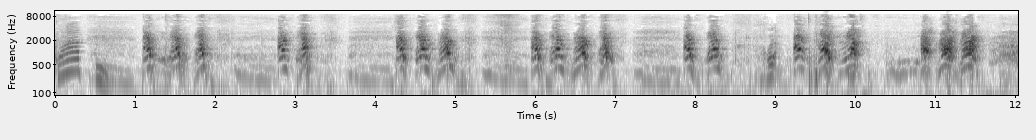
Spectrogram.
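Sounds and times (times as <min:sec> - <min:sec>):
dog barking: 0:01.1 - 0:02.1, 0:02.8 - 0:03.4, 0:04.2 - 0:05.2, 0:06.0 - 0:07.1, 0:07.8 - 0:08.4, 0:09.2 - 0:10.2, 0:10.8 - 0:11.6.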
